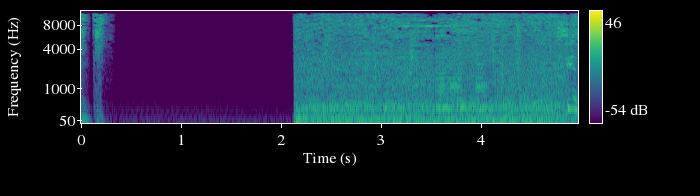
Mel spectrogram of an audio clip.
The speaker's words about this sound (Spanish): Estás en tu auto embotellado en el tránsito.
